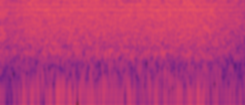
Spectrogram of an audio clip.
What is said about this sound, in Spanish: El día continúa acompañado por la potencia del agua y cada vez llega más gente a visitar las Reflecting Pools, las fuentes del memorial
